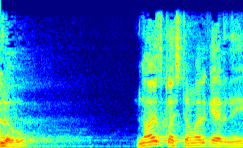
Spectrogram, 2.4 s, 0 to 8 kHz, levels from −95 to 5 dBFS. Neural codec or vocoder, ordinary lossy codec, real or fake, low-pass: codec, 16 kHz in and 24 kHz out, 2.2 kbps, FireRedTTS-2 codec; none; fake; 7.2 kHz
